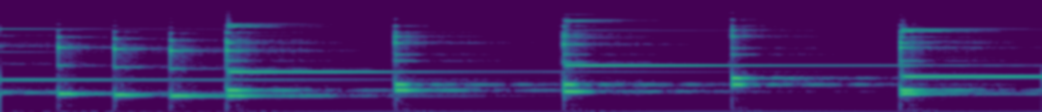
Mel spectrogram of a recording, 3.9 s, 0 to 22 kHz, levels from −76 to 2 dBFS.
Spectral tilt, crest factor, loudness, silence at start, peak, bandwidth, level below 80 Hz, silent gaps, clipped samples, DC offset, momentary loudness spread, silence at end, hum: 4 dB/octave; 24 dB; -26 LUFS; 0 s; -4 dBFS; 14.5 kHz; -78 dBFS; none; under 0.1%; under 0.1%; 8 LU; 0 s; none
